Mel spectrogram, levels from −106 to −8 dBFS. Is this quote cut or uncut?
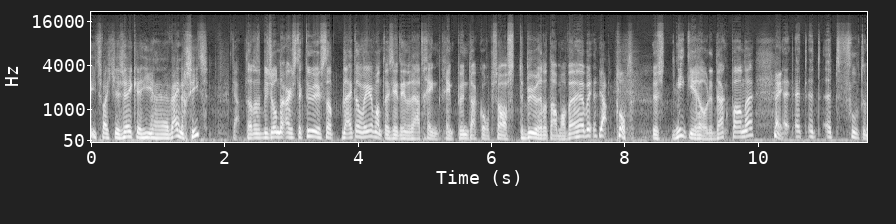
uncut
